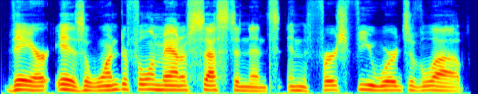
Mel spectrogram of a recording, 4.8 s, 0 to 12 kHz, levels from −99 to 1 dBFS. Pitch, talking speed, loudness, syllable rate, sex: 155 Hz, 175 wpm, -18 LUFS, 4.7 syllables/s, female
